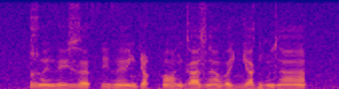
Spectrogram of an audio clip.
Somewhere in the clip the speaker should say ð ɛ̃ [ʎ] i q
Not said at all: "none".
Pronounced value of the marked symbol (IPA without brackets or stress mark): ʎ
